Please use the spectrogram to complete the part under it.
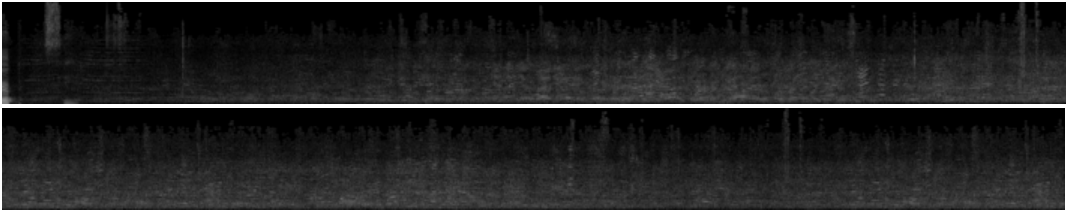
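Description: A large crowd of children and adults chatters outdoors.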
